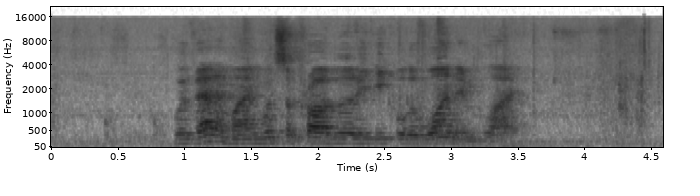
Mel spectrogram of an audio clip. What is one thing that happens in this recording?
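A man speaks clearly and with emphasis in a room.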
